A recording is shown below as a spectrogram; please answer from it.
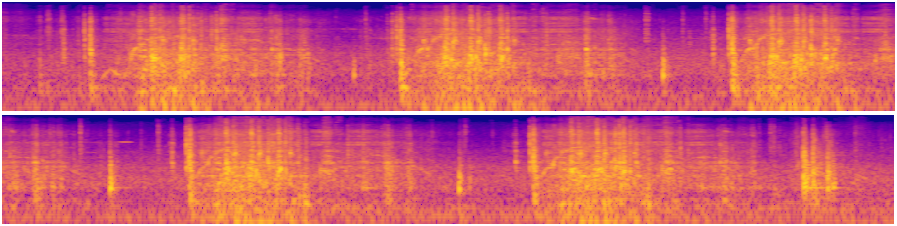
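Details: Troy-Bilt pressure washer with Briggs & Stratton engine, cold, automatic choke propped open and starting fluid sprayed in carburetor: five rattling pull-start strokes that never catch; no-start.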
